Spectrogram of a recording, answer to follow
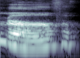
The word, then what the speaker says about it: Nerv: It says Nerv, German for nerve, pronounced Nerv, commanded by Gendo Ikari.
